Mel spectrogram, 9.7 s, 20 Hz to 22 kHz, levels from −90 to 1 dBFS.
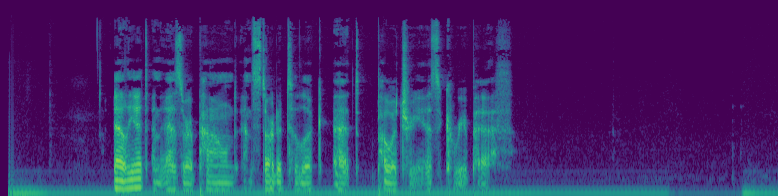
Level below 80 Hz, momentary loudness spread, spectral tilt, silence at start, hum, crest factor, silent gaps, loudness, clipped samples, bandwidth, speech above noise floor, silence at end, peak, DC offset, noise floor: -42 dBFS; 23 LU; -4 dB/octave; 0.1 s; none; 24 dB; none; -24 LUFS; under 0.1%; 16.5 kHz; 35 dB; 0 s; -2 dBFS; under 0.1%; -58 dBFS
